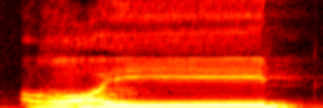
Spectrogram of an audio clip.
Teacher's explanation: গইনের মাখরাজ কোন জায়গায় আপনারা স্ক্রিনে দেখতে পাচ্ছেন, ছবিতে দেখা যাচ্ছে। গইন হরফটি উচ্চারিত হয় কণ্ঠনালীর শেষ ভাগ হতে।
